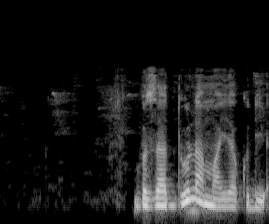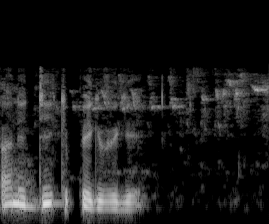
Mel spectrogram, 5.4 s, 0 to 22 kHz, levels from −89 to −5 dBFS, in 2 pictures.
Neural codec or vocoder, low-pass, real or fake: none; 7.2 kHz; real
